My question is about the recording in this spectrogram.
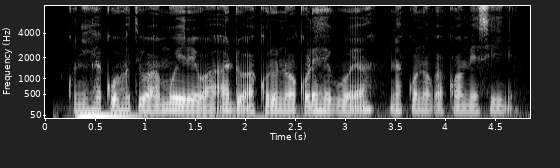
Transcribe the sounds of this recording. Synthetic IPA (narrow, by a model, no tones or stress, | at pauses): koɲiɦakwɔɦotiwamoeɾewa̰ʔa̰do̰a̰koɾonɔkoɾɛɦɛɣwɔ̰ja̰nakonɔɣakwamesiɾḭ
